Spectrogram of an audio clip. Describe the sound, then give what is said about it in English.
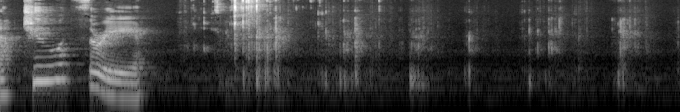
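Crunching of raspberry-flavored potato chips being bitten and chewed: many sharp, crisp crackles in an irregular run, loud at first and then sparser and fainter, after a short burst of voices at the start. “And we're going to eat these raspberry-flavored potato chips and see how they taste.”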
